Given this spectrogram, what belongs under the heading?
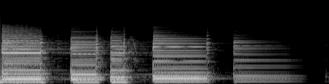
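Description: An electric guitar played through a Blackstar ID:X floor unit sounds five or six sustained notes and chords that rise and fade, with a short effects tail after each one.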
